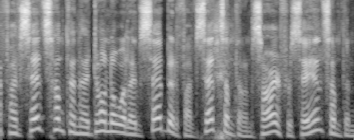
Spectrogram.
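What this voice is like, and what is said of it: Put-on Irish accent, pretty good. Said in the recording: “your Irish accent is better than Daniel Craig's Southern accent. ... Pretty good. It's not bad.”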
